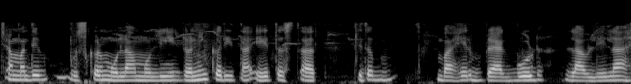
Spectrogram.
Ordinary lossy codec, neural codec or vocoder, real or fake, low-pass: none; none; real; 7.2 kHz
